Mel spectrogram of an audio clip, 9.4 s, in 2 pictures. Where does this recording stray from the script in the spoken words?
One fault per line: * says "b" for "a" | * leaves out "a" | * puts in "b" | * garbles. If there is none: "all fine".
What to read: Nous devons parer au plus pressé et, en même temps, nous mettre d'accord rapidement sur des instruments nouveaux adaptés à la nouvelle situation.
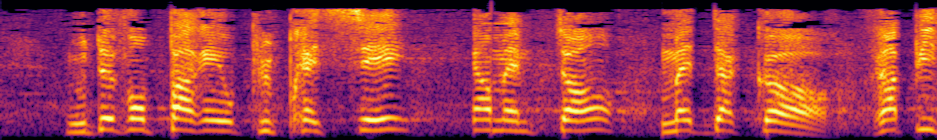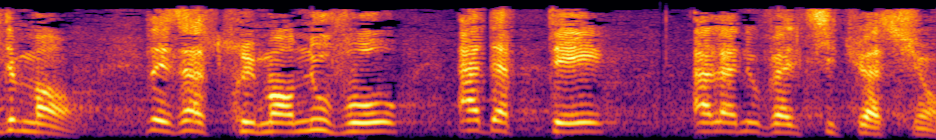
* leaves out "et"
* leaves out "nous"
* leaves out "sur"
